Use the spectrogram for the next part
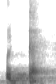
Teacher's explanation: அது ஒரு மாத்திரை நேரம் கூட ஆகாது அக் உள்ளுக்குள்ளே அமுங்கி விடுகிறது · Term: ஆயுத எழுத்து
